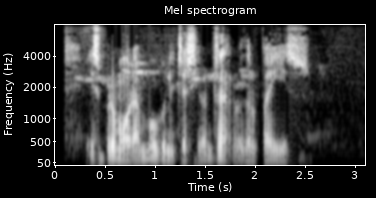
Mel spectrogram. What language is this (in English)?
Catalan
